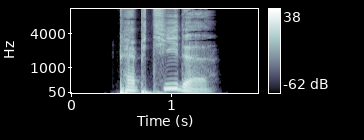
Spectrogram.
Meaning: nominative/accusative/genitive plural of Peptid
- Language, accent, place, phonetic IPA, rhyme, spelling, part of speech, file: German, Germany, Berlin, [ˌpɛpˈtiːdə], -iːdə, Peptide, noun, De-Peptide.ogg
